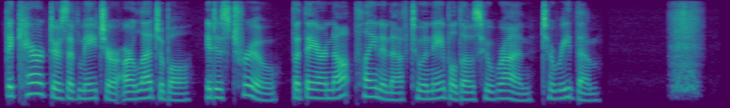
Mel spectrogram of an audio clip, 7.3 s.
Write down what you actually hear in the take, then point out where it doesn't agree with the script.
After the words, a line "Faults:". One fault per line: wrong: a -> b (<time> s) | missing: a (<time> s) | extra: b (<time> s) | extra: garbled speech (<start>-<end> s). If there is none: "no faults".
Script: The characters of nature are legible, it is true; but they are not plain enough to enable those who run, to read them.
The characters of nature are legible, it is true; but they are not plain enough to enable those who run, to read them.
Faults:
no faults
